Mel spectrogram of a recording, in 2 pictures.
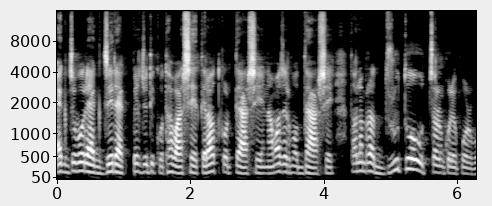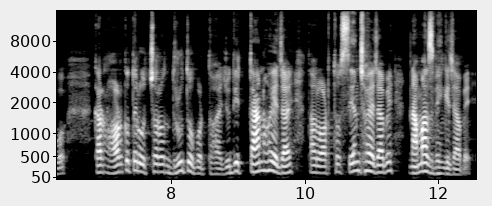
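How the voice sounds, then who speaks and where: A Quran reading teacher giving a spoken lesson, chanting syllables in slow, deliberate drills and stressing correct pronunciation. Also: medium pitch.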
